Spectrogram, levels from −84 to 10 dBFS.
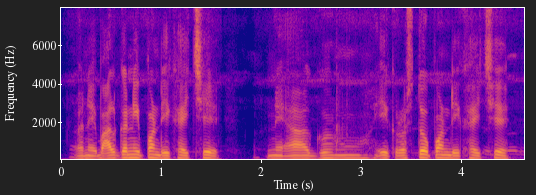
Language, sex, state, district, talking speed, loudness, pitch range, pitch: Gujarati, male, Gujarat, Navsari, 170 wpm, -19 LUFS, 145-165 Hz, 150 Hz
